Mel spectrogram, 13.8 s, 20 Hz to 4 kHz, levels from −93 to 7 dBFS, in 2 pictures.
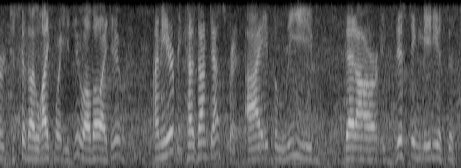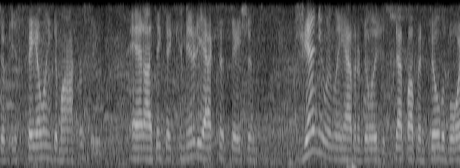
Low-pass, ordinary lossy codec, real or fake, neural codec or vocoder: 3.6 kHz; Opus, 32 kbps; fake; vocoder, 22.05 kHz, 80 mel bands, WaveNeXt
